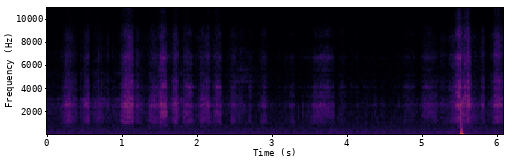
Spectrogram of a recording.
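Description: Rustling and scraping as someone moves about in the dark, in short bursts of a few a second. About five and a half seconds in comes one sharp knock, the loudest sound here.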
